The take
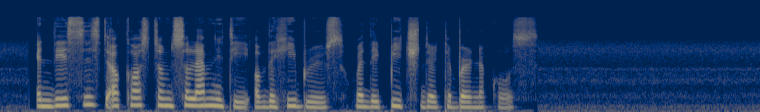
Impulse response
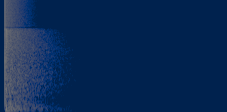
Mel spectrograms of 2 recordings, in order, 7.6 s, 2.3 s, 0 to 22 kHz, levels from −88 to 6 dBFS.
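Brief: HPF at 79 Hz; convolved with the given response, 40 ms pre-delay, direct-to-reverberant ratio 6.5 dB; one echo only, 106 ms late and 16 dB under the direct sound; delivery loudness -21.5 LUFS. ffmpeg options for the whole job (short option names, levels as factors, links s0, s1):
-filter_complex "[0:a]highpass=79,aecho=1:1:106:0.158,asplit=2[s0][s1];[1:a]atrim=start_sample=2205,adelay=40[s2];[s1][s2]afir=irnorm=-1:irlink=0,volume=0.316[s3];[s0][s3]amix=inputs=2:normalize=0,volume=2"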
